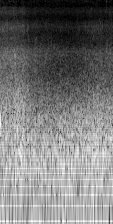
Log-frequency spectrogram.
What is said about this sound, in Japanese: 波の音を聞いているうちに心がスーッと引きずり込まれていく。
